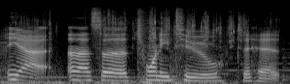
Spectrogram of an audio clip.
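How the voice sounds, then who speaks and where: A woman's voice: on the low side, a little slow, music in the background. A woman playing in a tabletop roleplaying game, chatting casually and wryly with some swearing. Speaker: guest player in a tabletop game. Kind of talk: casual in-character game chat.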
